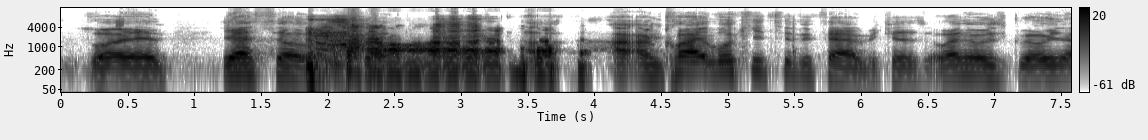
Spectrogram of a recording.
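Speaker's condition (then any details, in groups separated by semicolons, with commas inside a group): Cerebral palsy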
